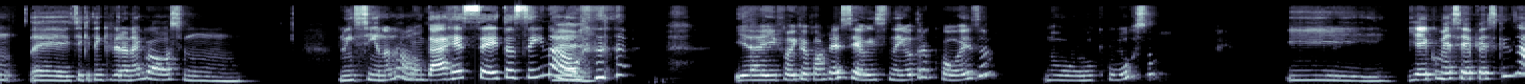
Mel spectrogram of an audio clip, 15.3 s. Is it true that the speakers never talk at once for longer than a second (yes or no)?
yes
